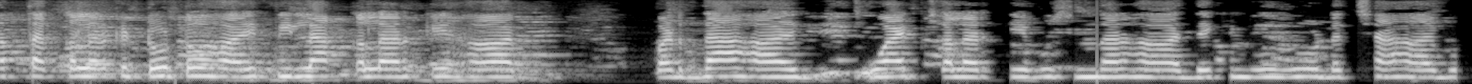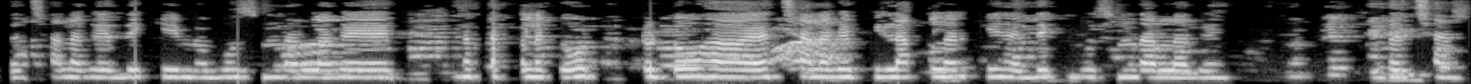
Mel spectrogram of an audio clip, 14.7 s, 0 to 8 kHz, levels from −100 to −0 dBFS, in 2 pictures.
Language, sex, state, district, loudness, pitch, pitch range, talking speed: Maithili, female, Bihar, Samastipur, -16 LUFS, 265 Hz, 255-275 Hz, 210 wpm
